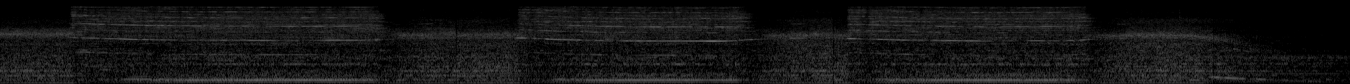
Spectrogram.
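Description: Table saw ripping a pine board three times, the blade's pitch dropping under load on each cut and recovering between them; near the end the saw is switched off and its whine falls away as the blade spins down.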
